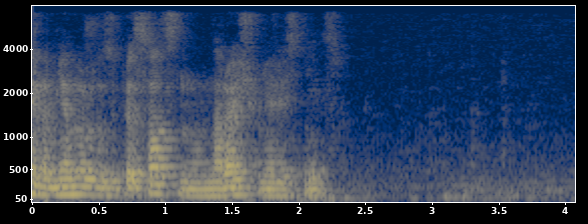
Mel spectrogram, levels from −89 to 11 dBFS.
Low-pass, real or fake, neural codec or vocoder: 7.2 kHz; real; none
